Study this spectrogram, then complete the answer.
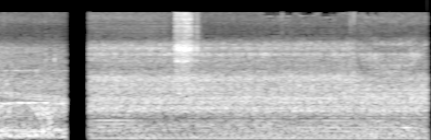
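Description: A fire truck engine idles with a low hum.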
